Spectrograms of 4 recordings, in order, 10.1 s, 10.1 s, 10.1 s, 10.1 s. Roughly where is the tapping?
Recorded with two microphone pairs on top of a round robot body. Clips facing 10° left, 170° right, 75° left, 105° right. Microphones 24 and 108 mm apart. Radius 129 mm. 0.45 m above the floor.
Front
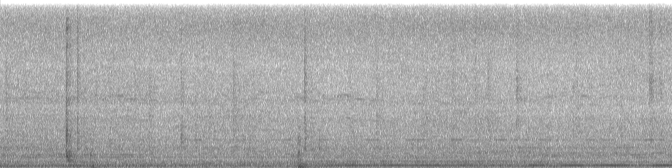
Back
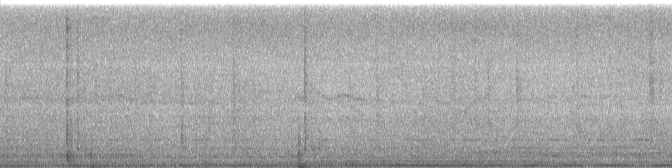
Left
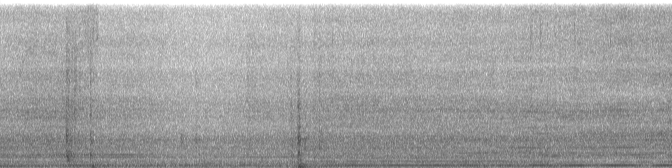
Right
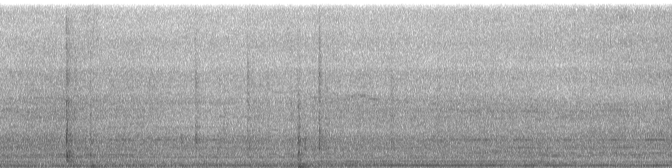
Ahead right.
